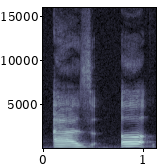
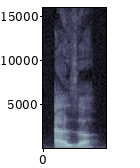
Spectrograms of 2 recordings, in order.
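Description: First: The two words are said separately. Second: The two words are linked together.

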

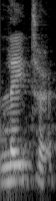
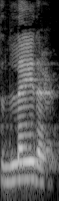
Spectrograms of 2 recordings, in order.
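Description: First: The middle t is a clear t sound. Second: The middle t sounds like a soft d. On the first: The speaker calls it wrong. "It's not later" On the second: The speaker calls it right. "It's later because this T is not stressed"

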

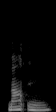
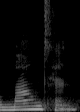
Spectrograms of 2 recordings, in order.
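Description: First: The t in the middle is held back, unreleased. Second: The t in the middle is clearly pronounced. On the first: "美式英语会读mountain mountain，就把那个t hold 住不读" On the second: "在英式英语里会读mountain"

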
